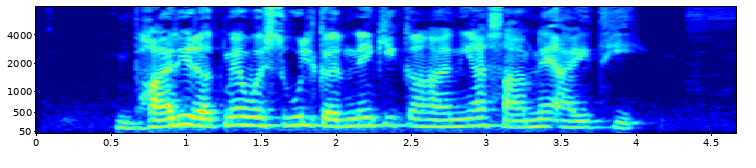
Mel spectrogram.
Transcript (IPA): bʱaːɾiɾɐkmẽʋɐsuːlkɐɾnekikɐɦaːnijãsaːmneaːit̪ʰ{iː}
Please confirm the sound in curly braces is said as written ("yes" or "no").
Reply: yes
